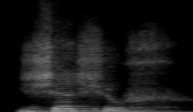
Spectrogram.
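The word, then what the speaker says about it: Rzeszów: z o with an accent w and it's pronounced Jesus okay so I'm the map of the former Galicia is behind me Joshua is in Southeastern Poland uh near the beginning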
